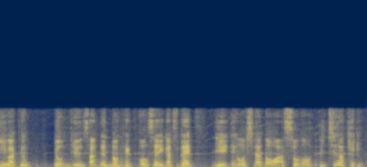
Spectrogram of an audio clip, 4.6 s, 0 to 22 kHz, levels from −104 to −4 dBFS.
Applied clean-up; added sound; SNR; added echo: neural mask model RNNoise.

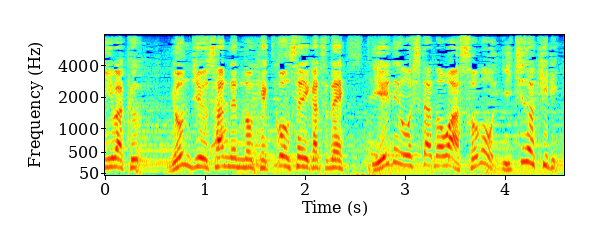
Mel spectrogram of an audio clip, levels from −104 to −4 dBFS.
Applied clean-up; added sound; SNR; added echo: none; none; none; none.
